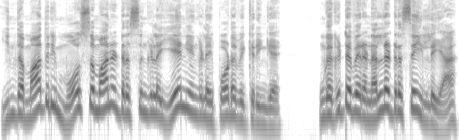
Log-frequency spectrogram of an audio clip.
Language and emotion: Tamil, angry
